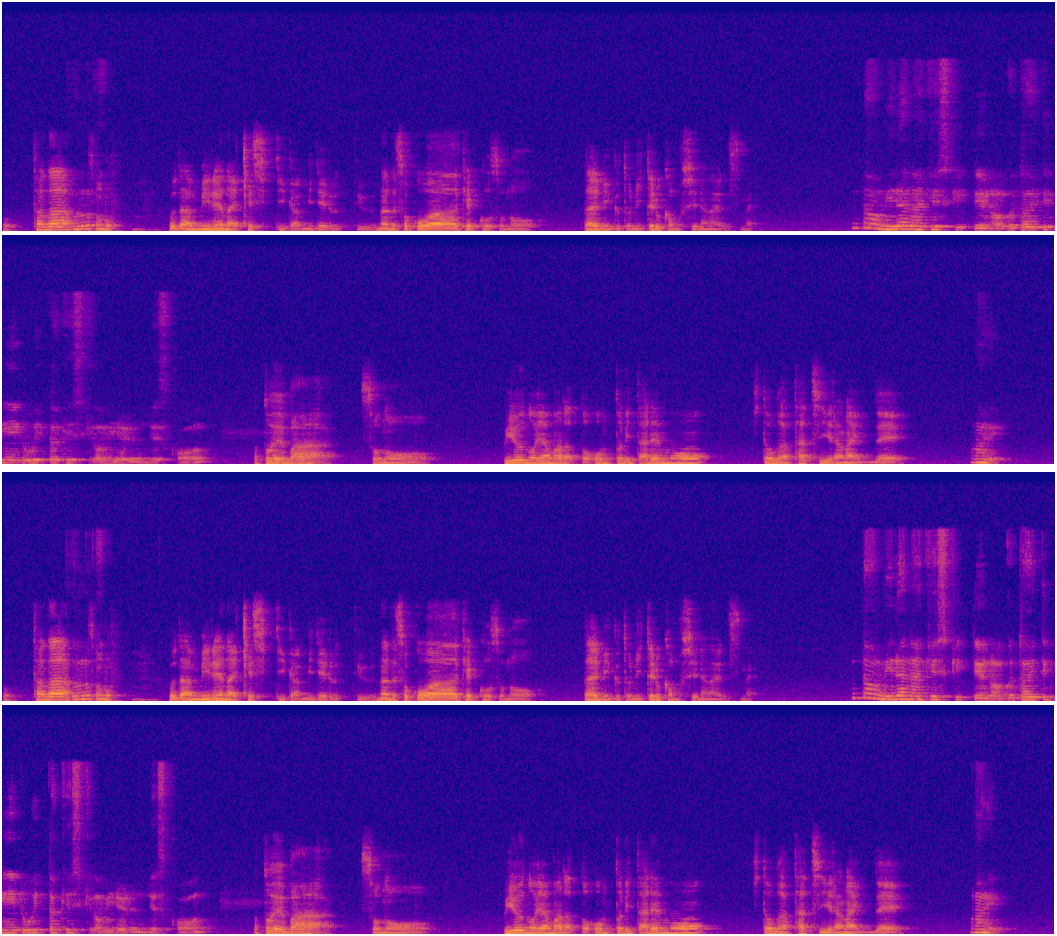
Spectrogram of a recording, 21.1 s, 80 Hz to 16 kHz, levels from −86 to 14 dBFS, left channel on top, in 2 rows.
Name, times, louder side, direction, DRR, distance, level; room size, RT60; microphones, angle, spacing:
voice 1, 0.0-1.1 1.7-5.3 5.8-7.5 13.2-13.8 14.1-14.8 15.6-17.5 18.1-19.5, right 1 dB, 10° right, 8 dB, 0.4 m, -19 dB
voice 2, 8.6-12.5 20.2-20.5, equal, 90° right, 3 dB, 1.8 m, -24 dB
7.6 x 5.8 x 3.0 m, 0.38 s
head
